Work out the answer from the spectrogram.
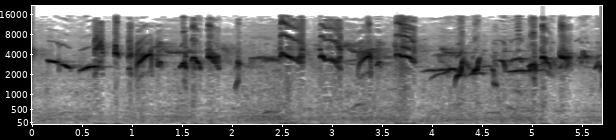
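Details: Oriental magpie-robin song used to provoke a rival into fighting: dense, varied high whistles, sweeping slurs and sharp chips, loud and continuous with short breaks.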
